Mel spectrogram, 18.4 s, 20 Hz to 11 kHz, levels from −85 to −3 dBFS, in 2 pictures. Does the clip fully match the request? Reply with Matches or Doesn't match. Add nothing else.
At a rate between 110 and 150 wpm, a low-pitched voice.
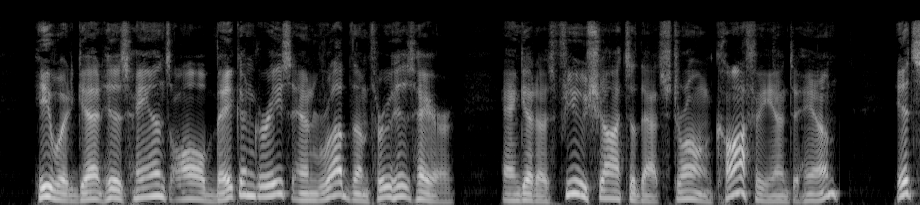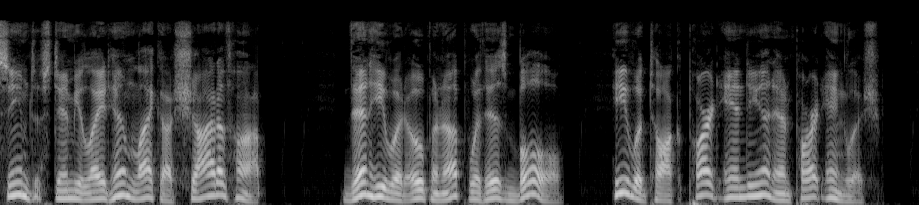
Doesn't match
